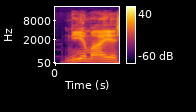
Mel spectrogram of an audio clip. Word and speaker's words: Nehemiah: have three picks via Denver cornerback neamiah pritet Nehemiah should be the correct pronunciation because I went online to make sure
